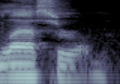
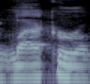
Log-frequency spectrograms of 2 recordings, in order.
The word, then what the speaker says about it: lacerum: to it called the foramen lacerum or lacquer you may hear pronounced both ways so again from the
